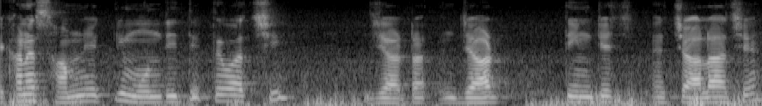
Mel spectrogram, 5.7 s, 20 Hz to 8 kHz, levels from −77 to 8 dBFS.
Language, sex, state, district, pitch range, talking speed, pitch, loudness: Bengali, male, West Bengal, Paschim Medinipur, 135-160 Hz, 125 wpm, 145 Hz, -19 LUFS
